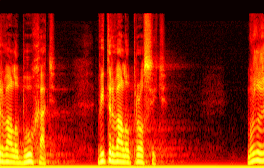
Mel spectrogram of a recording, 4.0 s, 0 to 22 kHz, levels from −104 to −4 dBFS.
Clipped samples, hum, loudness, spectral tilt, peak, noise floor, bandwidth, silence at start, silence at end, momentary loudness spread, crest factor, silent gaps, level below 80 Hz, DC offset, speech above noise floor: under 0.1%; none; -24 LUFS; -5.5 dB/octave; -6 dBFS; -68 dBFS; 15.5 kHz; 0 s; 0 s; 19 LU; 18 dB; none; -60 dBFS; 3%; 45 dB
